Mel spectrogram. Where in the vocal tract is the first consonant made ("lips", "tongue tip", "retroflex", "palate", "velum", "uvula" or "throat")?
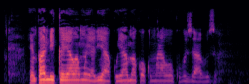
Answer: lips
